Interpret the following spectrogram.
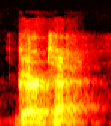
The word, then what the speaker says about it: Goethe: correct music go team what how do you pronounce his name goat oh you're muted Gerta Thank You Gerta okay well I've learned a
